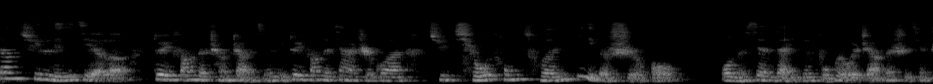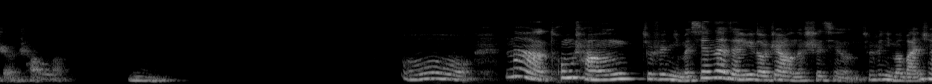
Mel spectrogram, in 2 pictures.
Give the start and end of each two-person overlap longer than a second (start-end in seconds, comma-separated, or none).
none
